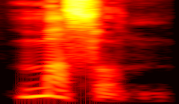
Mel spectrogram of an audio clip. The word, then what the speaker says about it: muscle: C. Indictment. Muscle. Silent C.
